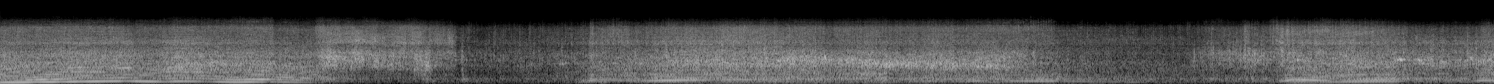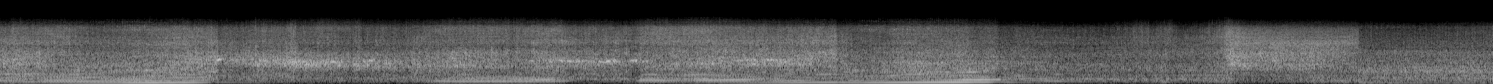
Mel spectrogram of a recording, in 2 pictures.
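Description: Polski Fiat 125p engine revving hard and dropping back over and over as the car is thrown around a cone course, the pitch climbing and falling every few seconds. Tyres squeal through the turns.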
